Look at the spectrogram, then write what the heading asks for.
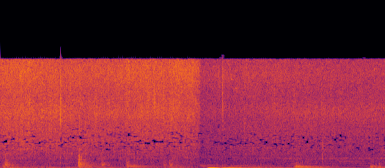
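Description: Chopped onions with ginger, garlic and green chillies sizzling in hot vegetable oil in a black wok, stirred with a wooden spatula. A single sharp knock comes a little past halfway, and the sizzle is quieter after it.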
